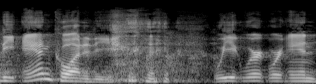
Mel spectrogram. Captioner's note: laughter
